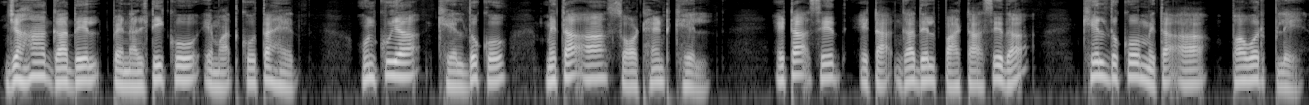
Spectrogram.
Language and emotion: Santali, neutral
